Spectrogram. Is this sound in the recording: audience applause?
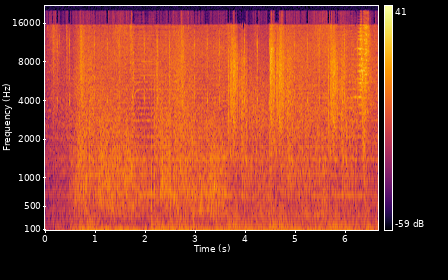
no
